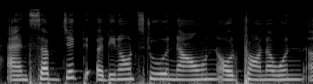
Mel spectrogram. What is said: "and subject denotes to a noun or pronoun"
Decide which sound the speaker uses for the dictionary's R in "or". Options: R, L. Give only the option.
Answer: R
